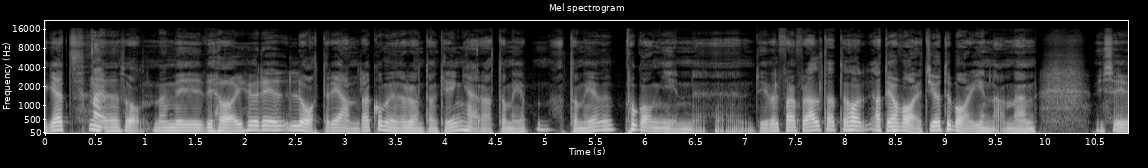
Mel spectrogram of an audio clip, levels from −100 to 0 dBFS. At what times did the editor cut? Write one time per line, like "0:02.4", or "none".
none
